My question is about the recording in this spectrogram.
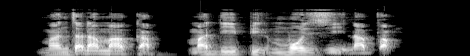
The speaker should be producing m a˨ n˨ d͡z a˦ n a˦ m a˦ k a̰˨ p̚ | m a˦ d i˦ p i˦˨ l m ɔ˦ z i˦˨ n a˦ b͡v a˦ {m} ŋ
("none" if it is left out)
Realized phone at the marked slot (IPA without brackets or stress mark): none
